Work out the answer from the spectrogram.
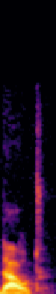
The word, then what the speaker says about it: doubt: For instance, B is silent in doubt and debt.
